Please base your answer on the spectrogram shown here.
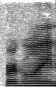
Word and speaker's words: Burgoin: So, um I'm Burggoyne and if you um haven't heard of me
